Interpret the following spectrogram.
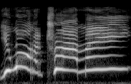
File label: "i'll get you", Cowgirl; speech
